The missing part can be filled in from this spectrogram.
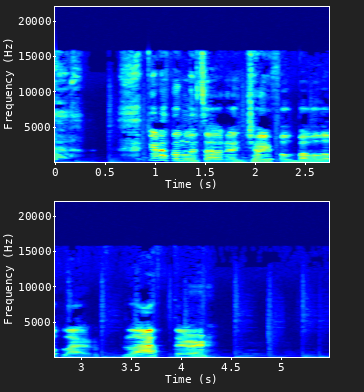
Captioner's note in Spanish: Jonathan suelta una alegre risa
